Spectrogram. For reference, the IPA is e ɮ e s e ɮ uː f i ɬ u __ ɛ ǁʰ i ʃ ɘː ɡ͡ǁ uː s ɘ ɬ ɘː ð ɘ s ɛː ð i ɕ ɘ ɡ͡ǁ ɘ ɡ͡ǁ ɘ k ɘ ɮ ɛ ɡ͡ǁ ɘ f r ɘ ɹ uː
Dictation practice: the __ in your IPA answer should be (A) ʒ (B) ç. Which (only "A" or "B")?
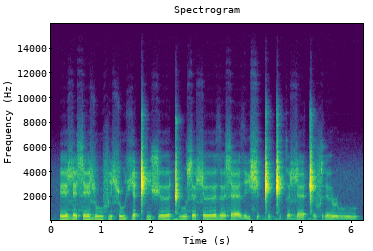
B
